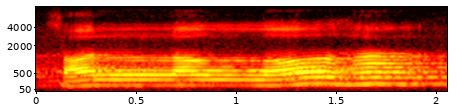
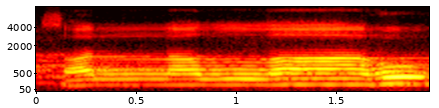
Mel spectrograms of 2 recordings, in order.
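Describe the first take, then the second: First: The word ends with an 'a' vowel. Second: The word ends with a 'u' vowel. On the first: The speaker calls it wrong. "jangan sallallaha" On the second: The speaker calls it right. "Sallallahu fi'il pa fa'il"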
